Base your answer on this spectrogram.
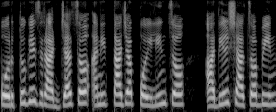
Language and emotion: Goan Konkani, neutral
